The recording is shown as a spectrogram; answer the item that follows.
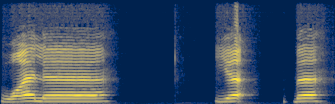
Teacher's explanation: حمزہ کو جھٹکے کے ساتھ ادا کیا جاتا ہے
